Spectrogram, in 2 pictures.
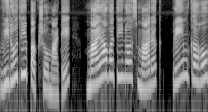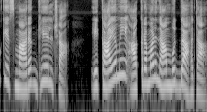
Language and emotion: Gujarati, neutral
